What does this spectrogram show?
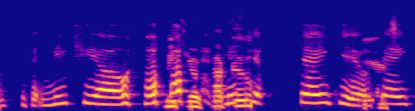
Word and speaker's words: Michio Kaku: Michio Kaku.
